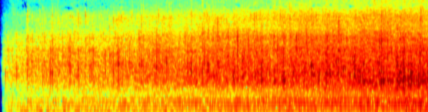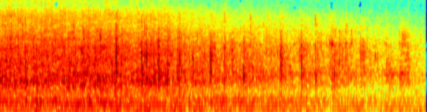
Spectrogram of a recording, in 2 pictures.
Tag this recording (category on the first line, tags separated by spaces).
Sound effects > Vehicles
driving vehicle electric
